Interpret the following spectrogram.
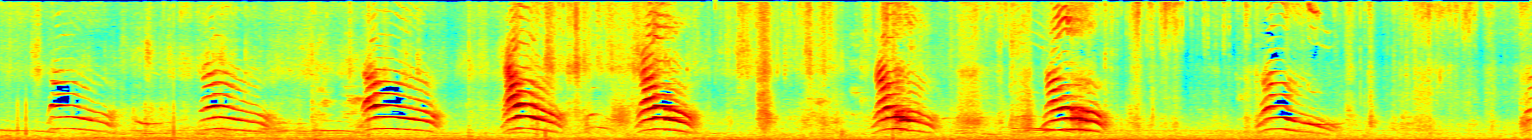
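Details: Kittens learning to walk beside their mother cat, meowing loudly: high arched mews with rich harmonics, repeated about every one to two seconds in overlapping bursts, several voices calling over a faint background hum.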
